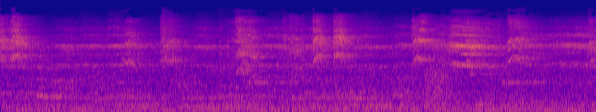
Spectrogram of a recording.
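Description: Birds chirping and squawking: short, high calls repeated irregularly several times a second over a faint, steady high tone.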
